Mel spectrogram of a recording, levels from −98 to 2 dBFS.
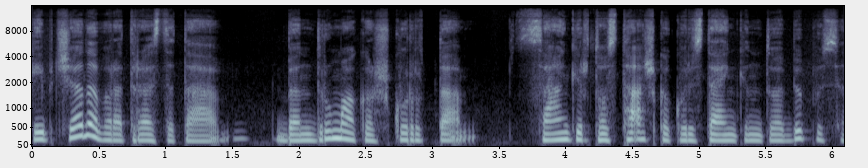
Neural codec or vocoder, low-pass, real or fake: none; 14.4 kHz; real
